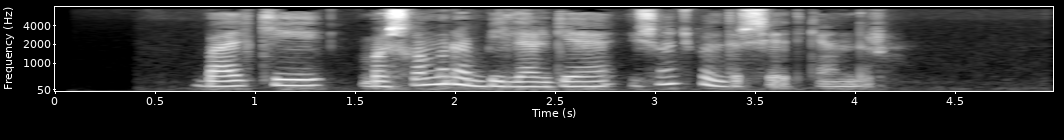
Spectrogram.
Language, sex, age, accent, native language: Uzbek, female, 18-24, Samarqand, Uzbek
